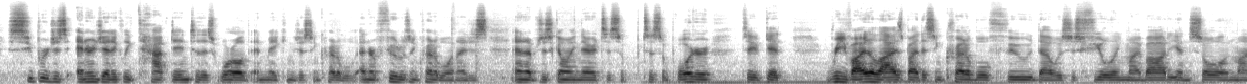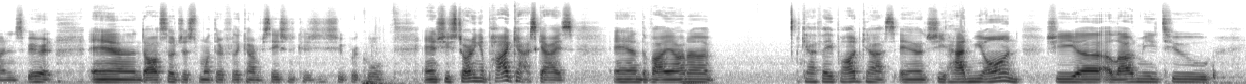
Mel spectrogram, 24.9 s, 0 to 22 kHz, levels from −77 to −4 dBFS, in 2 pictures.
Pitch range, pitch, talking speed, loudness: 115-130 Hz, 120 Hz, 195 wpm, -22 LUFS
